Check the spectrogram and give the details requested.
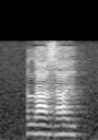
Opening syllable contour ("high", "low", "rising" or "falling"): falling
